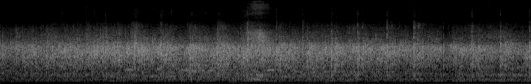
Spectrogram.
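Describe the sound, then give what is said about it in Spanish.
A church audience bursts into sustained applause to the Lord, a dense, steady wash of many hands clapping at an even loudness for several seconds with no pause. “Que usted quiere sea un fuerte aplauso al Señor por el privilegio que nos da.”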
